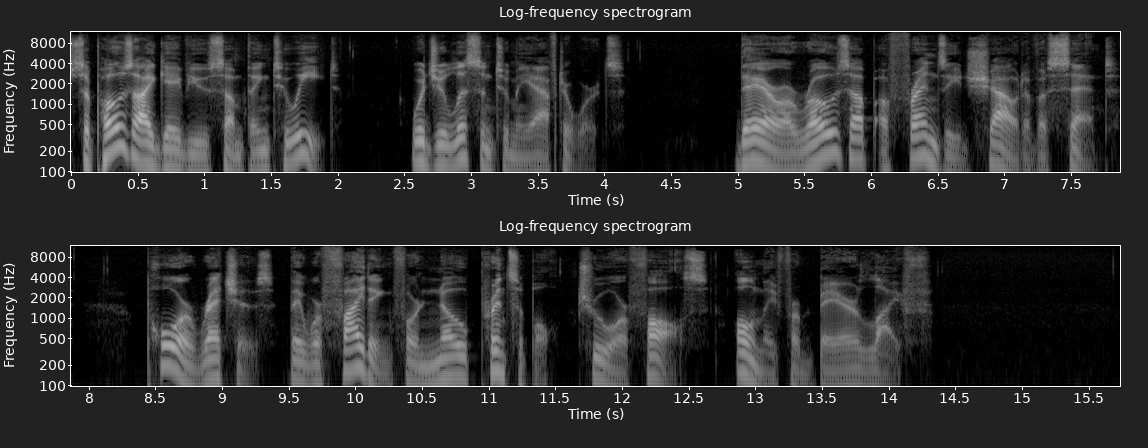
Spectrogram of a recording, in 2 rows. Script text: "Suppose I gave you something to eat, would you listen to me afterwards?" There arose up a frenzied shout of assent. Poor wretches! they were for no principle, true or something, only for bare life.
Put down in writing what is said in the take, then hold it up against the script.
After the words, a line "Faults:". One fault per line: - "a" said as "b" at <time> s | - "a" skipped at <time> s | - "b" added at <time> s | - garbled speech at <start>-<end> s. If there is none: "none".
"Suppose I gave you something to eat, would you listen to me afterwards?" There arose up a frenzied shout of assent. Poor wretches! they were fighting for no principle, true or false, only for bare life.
Faults:
- "fighting" added at 9.8 s
- "something" said as "false" at 12.1 s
